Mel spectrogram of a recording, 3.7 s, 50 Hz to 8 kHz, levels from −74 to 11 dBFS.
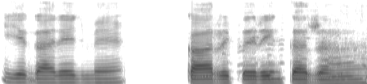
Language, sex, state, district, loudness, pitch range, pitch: Hindi, male, Bihar, Bhagalpur, -22 LUFS, 120-125 Hz, 120 Hz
